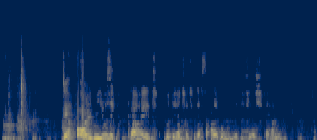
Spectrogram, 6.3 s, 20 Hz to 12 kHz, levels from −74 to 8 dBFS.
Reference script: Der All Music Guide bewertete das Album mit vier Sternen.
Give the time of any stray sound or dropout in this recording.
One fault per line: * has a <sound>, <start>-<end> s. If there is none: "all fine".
all fine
